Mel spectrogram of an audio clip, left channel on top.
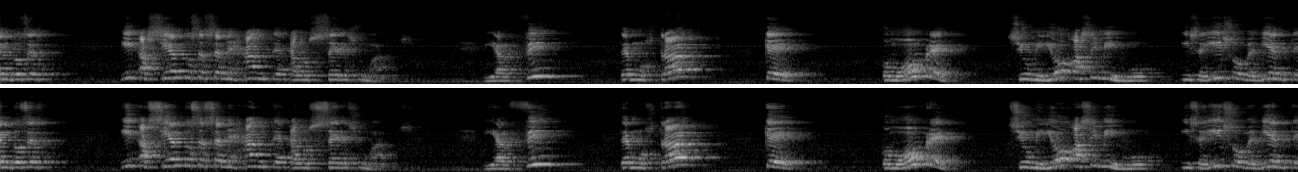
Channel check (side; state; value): both; normal; correlation 0.59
